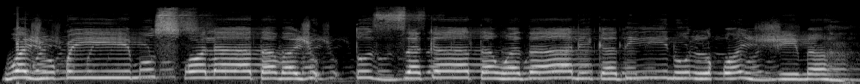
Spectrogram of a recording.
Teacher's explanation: यु'तुज़्ज़कात में हमज़ा साकिना है, झटकर देकर पढ़ेंगे। ज़कात में काफ पर खड़ा ज़बर है जो कि अलिफ मद्दा के कायम मुकाम है, इसलिए हम इसे एक अलिफ यानी दो हरकत के बराबर खींच कर पढ़ेंगे।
